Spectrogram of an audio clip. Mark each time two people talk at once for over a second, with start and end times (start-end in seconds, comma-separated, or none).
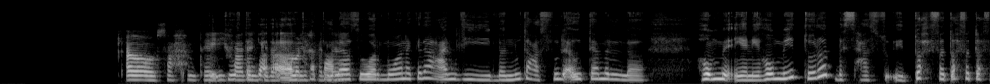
2.1-3.5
